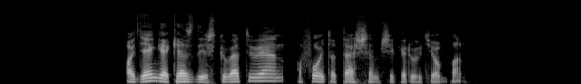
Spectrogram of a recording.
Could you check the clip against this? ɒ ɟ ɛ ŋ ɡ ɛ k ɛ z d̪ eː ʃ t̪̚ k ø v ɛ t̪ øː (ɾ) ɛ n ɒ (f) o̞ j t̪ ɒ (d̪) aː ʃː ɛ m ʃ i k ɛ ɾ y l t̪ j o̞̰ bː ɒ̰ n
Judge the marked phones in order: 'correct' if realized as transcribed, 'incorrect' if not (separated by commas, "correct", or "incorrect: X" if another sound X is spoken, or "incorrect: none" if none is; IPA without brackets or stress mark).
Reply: incorrect: none, correct, incorrect: t̪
